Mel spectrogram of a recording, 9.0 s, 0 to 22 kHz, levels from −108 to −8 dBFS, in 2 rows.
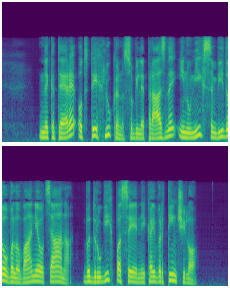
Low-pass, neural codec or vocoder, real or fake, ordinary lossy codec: none; codec, 16 kHz, 2 kbps, X-Codec, WavLM features, trained on Multilingual LibriSpeech; fake; none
